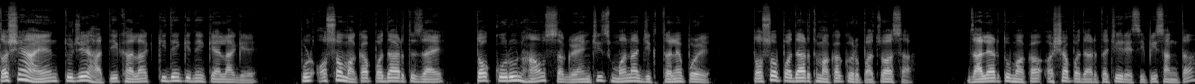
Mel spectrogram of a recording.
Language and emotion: Goan Konkani, neutral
